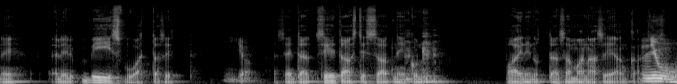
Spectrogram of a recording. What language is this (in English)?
Finnish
